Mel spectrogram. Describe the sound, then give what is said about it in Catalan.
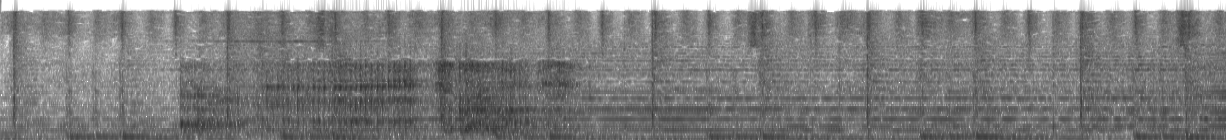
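A lion caught in a hunter's net hanging in a tree in the jungle roars angrily and loudly, a long snarling roar followed by deep, rumbling growls that pulse at a steady rhythm, with no voices. “I cada vegada rugia més i més fort de tanta ràbia que acumulava, que tota la selva tremolava.”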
